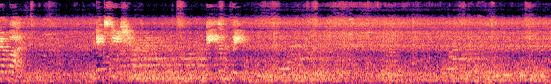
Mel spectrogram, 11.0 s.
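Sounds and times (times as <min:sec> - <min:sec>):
train carriage noise: 0:00.0 - 0:11.0
train wheels rumbling on rails: 0:00.0 - 0:11.0.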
